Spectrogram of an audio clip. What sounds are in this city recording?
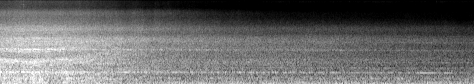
small or medium rotating saw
